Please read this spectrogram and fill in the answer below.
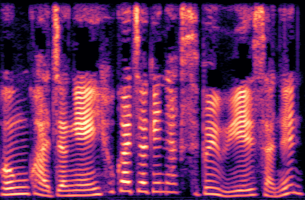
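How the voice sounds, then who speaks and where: A woman's high voice at a moderate pace with very wide pitch swings, dry and close with no echo, on a very clean recording with a silent background. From South Korea. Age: 20s. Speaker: voice actor. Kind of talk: e-learning narration.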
